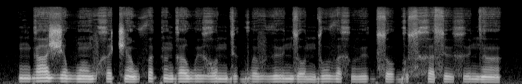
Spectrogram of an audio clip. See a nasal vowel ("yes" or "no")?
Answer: yes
